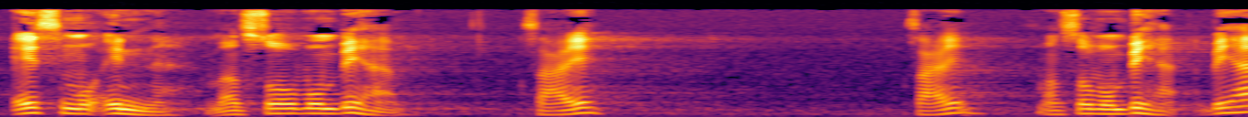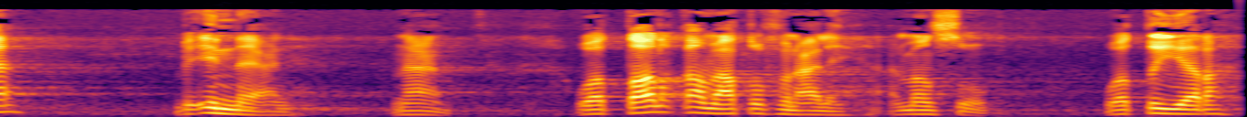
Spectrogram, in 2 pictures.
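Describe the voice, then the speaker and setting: A man teaching a classical religious text in a lesson, explaining slowly, repeating key phrases and quizzing his students. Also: medium pitch, a little mellow. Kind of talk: classical Arabic study lesson. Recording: long reverb of a lecture hall.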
